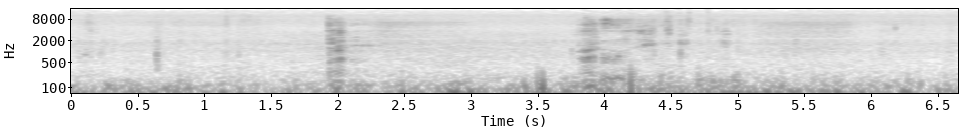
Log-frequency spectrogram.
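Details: Staffordshire Bull Terrier, a female on guard over her stick, growling in a deep, uneven rumble broken by snorting, grunt-like pulses, before a person calls it enough.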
